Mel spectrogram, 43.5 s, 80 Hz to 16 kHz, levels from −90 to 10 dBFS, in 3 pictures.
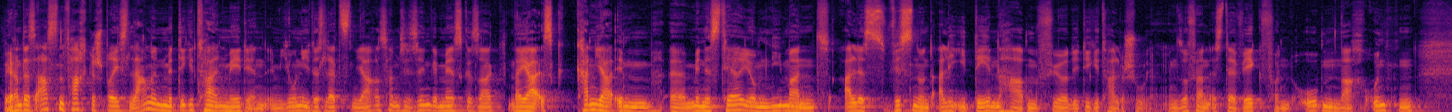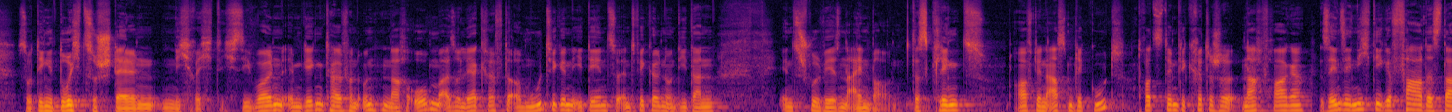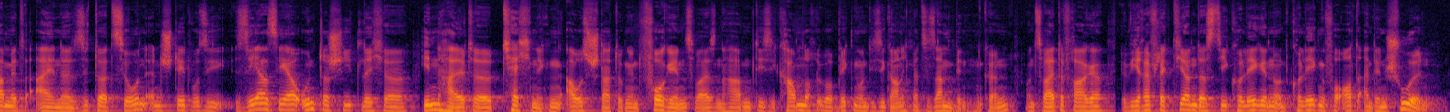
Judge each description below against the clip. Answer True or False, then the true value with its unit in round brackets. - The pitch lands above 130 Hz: False (110 Hz)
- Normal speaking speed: True (175 wpm)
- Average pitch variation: True (3.5 semitones)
